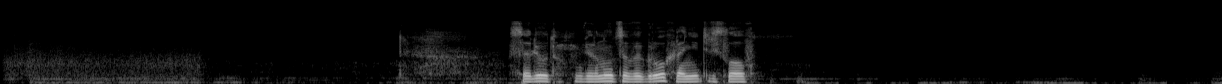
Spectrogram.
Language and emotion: Russian, neutral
